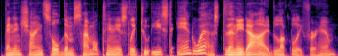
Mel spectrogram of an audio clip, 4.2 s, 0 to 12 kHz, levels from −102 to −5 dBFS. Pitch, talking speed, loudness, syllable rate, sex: 105 Hz, 200 wpm, -22 LUFS, 5.4 syllables/s, male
